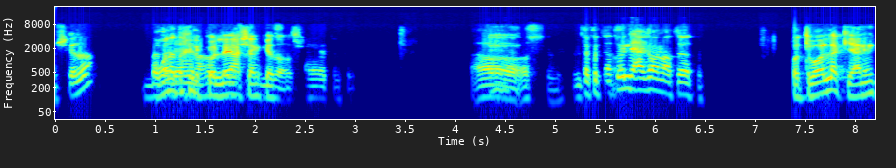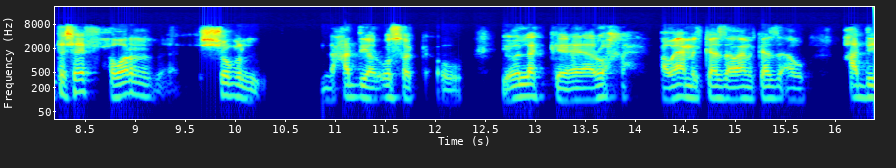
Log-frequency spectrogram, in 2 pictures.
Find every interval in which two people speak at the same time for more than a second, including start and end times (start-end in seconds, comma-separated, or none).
1.0-2.5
